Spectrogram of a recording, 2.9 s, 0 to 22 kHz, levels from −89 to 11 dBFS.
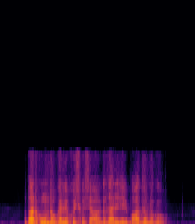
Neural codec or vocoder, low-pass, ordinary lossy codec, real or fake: codec, 16 kHz in and 24 kHz out, 0.9 kbps, LongCat-Audio-Codec, fine tuned four codebook decoder; 7.2 kHz; MP3, 64 kbps; fake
